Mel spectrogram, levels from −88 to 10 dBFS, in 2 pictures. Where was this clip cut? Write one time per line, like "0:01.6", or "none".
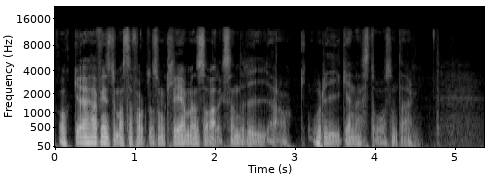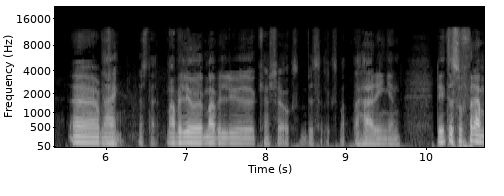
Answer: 0:03.1
0:05.9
